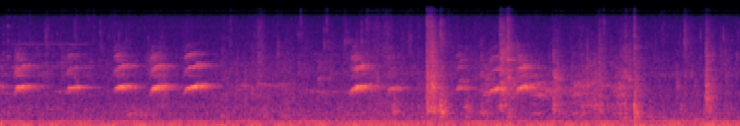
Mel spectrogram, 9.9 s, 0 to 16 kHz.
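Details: Poodle puppies from 2012 whimpering in quick succession, about six thin squeaky cries in the first three seconds, then scattered fainter squeals mixed with soft knocks and rustling.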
